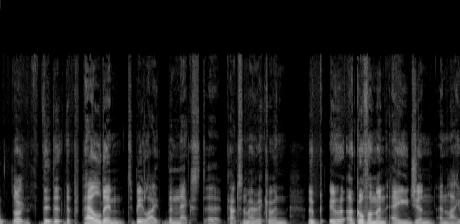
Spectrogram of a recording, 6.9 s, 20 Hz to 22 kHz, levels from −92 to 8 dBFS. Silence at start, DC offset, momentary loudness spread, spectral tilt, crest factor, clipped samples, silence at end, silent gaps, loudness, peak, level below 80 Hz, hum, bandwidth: 0 s; under 0.1%; 13 LU; -5.5 dB/octave; 22 dB; under 0.1%; 0 s; none; -29 LUFS; -8 dBFS; -64 dBFS; none; 17 kHz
